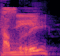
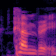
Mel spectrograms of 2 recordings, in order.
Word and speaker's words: Cymru: But like the U is a Y and the Y is a U because if it's Camry. Yeah. A U is an I pronunciation and then a Y pronunciation is. So it is phonetic in Welsh. But obviously reading it Cry. Camry. Perfect. That's really good.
